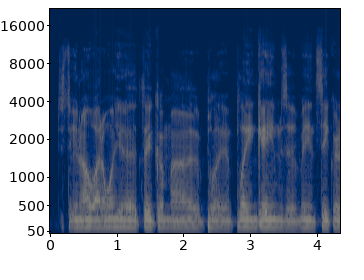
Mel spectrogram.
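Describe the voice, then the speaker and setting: Putting on a character voice, a man speaks in a raspy tone at a medium pitch and a moderate pace. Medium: comedy sketch. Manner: rambling, halting, full of fillers.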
